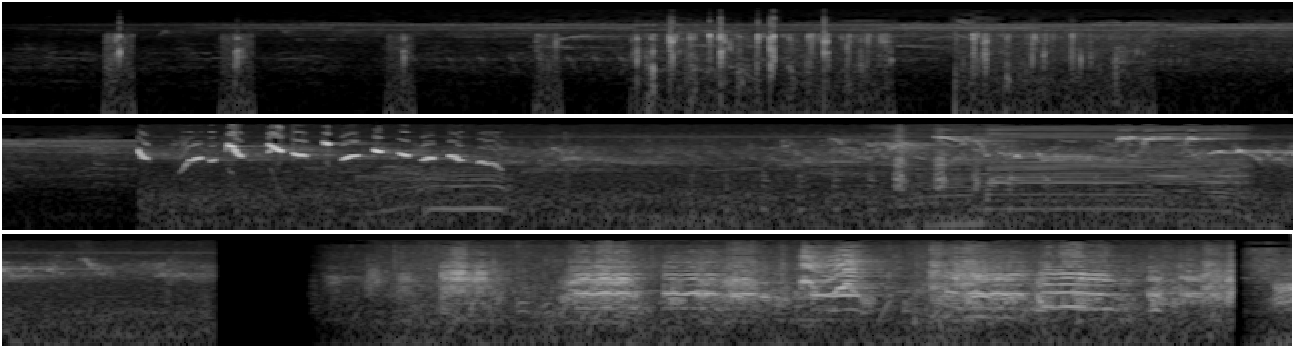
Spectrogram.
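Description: A run of animal calls. About halfway through, a cow moos once, long and drawn out. In the last five seconds a flock of flamingos honks and calls all together. Earlier there are a few short clicks and a quick burst of high chirps.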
